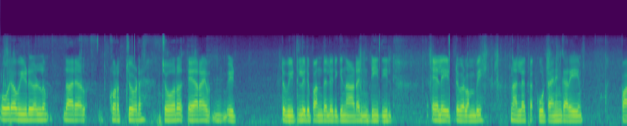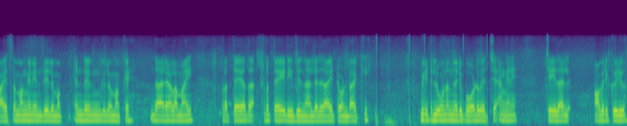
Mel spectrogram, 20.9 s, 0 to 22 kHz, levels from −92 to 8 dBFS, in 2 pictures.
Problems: background sounds at intervals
